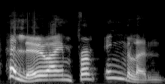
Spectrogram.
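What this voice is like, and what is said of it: Posh English accent. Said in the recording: “do the posh Queen accent ... So you're not too bad at accents after all”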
